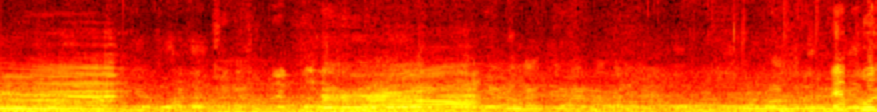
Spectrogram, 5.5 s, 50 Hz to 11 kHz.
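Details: Young calves, small bulls and heifers, possibly Sahiwal, at a busy Cumilla livestock market in Bangladesh on 11 January 2025: steady mid-pitched moos, each under a second, sounding three times over dense crowd chatter and bargaining voices.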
